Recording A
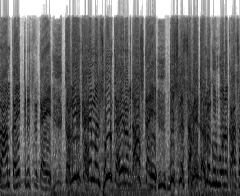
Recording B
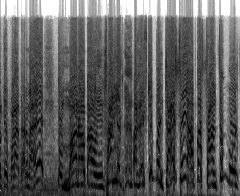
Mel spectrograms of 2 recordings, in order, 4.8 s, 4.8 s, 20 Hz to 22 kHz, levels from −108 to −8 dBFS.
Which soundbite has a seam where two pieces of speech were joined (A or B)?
B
